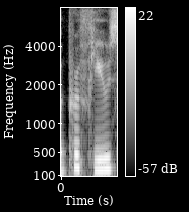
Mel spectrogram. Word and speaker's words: profuse: their locks for adoris profuse is here accented on the first syllable although indeed the line can be read with the accent as is usual on the second syllable 113 to 5 and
